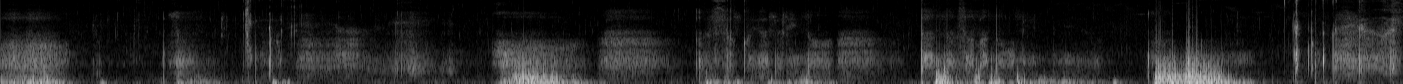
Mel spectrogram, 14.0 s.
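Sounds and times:
relaxed morning ear licking: 0.8 - 6.9, 9.4 - 14.0.

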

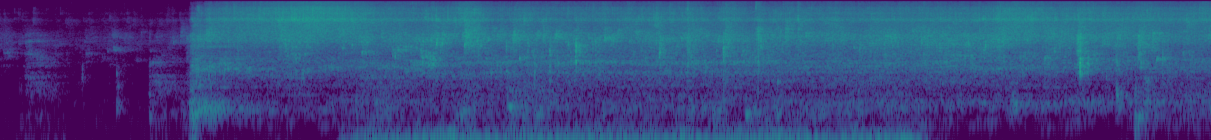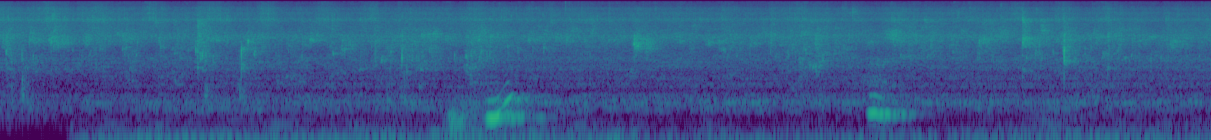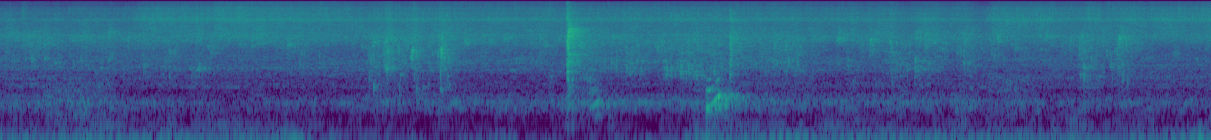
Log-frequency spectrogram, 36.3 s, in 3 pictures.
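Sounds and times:
tap water running at a washing area to rinse something sticky: 0.8 - 36.3.

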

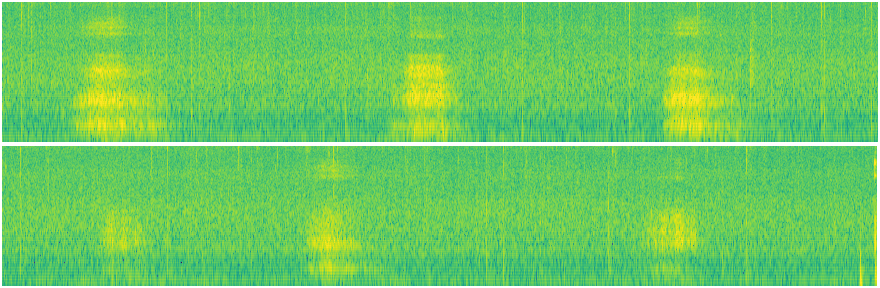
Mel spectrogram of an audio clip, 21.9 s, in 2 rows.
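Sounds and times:
sleeping breathing: 0.9 - 2.4, 4.8 - 5.9, 8.2 - 9.4, 12.1 - 13.0, 14.7 - 16.1, 18.9 - 20.0.

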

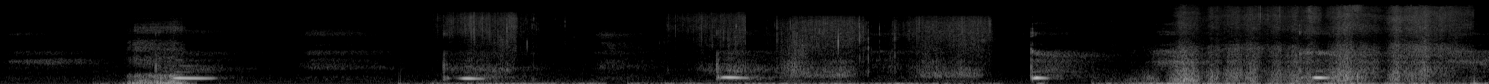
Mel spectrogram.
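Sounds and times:
looped breathing: 0.0 - 9.6, 10.3 - 14.8
ear cleaning: 4.0 - 10.1, 11.0 - 14.8.

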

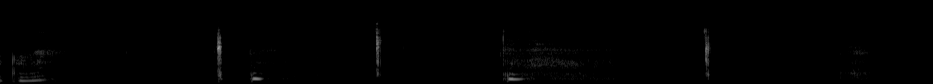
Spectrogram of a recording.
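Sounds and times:
soft fluffy kissing: 2.2 - 2.6, 3.7 - 4.1, 7.0 - 7.3.

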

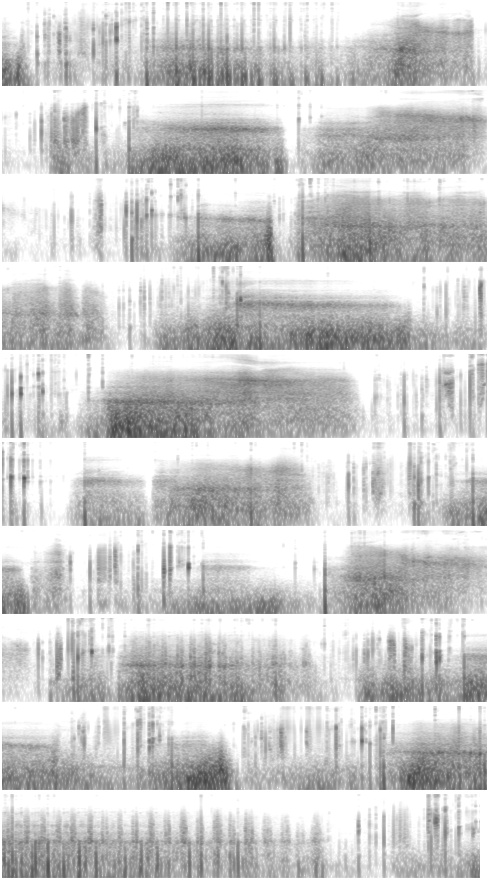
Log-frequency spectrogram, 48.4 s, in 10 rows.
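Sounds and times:
ear licking sounds in the left ear: 0.1 - 8.2, 9.4 - 21.6, 25.8 - 48.4
suction sounds in the left ear: 1.4 - 4.8, 6.2 - 9.8, 11.6 - 15.6, 20.3 - 23.0, 25.1 - 27.4, 31.0 - 48.4.

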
